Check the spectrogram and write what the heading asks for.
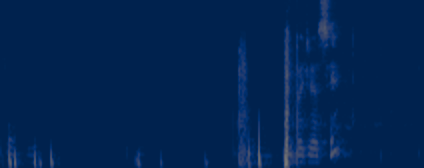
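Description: Several short, low thumps, the loudest a little under three seconds in, with brief fragments of a voice between them near the end.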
